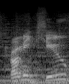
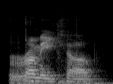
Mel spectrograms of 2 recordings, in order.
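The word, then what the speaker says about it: Rummikub: Rummy Cub. Rummy Cube. Ah, all right then. Never heard it pronounced that way before. Google, what do you say? English. Ramy cub. Huh? Google says you're wrong.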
